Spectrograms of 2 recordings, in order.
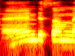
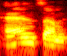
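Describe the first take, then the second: First: The d sound is clearly pronounced. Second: The d sound is left out. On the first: The speaker calls it wrong. "हैंडसम नहीं" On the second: The speaker calls it right. "डी silent होता है इसमें"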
